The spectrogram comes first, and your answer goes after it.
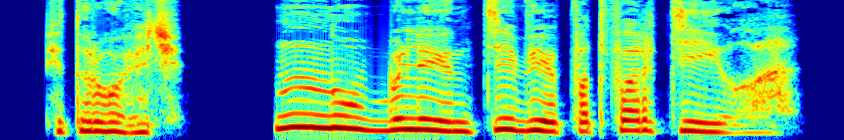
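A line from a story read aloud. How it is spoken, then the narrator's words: Delighted drawl. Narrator (Russian): Протянул он, восторженно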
